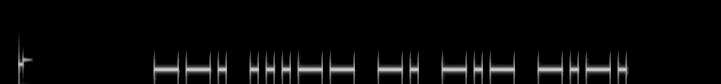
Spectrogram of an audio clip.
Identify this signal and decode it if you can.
Morse code, heard as a keyed tone, about 15 wpm, 700 Hz. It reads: G3NKC
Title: Call Signs Repeated 2x - 15wpm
